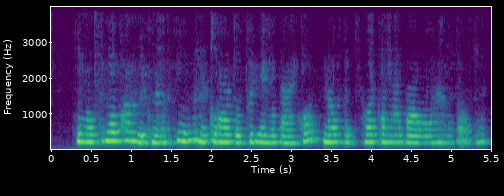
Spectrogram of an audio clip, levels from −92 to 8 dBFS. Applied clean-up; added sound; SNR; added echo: neural mask model DeepFilterNet 3.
